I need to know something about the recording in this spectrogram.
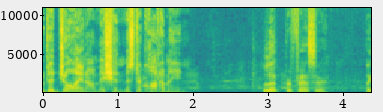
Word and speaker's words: Quatermain: Quatermain? I just thought it was Quartermain. Maybe they're just mispronouncing it in that movie.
